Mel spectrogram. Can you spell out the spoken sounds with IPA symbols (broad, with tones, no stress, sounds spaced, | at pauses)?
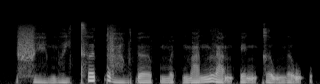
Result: f e̤˨˩ m ə̤˨˩ j t̪ʰ ə˦˥ t̚ v a̤˨˩ w ɗ əː˨˩ p̚ m ə˨˩ t̚ m a˨˦ n l a̰˧˨ n ʔ ḛ˧˨ ŋ k ə̰˧˨ w ŋ ə̰˧˨ w ʔ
